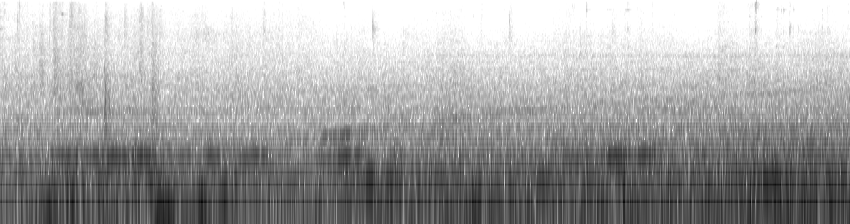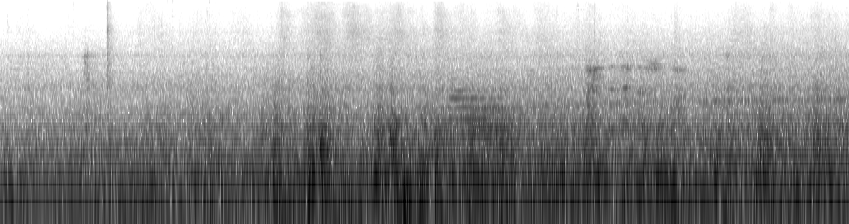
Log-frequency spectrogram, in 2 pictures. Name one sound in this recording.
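A subway train rumbles along steadily, growing louder.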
